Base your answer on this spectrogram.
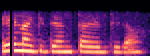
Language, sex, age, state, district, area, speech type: Kannada, female, 18-30, Karnataka, Davanagere, rural, conversation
